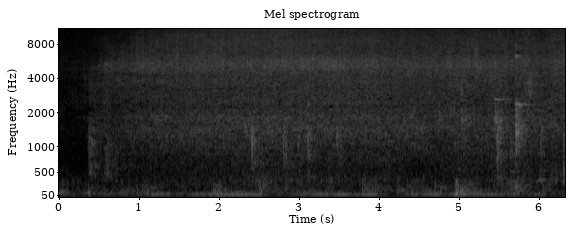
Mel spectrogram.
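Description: Tomato purée poured into a hot pan of fried onion and spice masala, sizzling strongly from about half a second in. A wooden spatula scrapes and ticks against the non-stick pan near the end as the purée is stirred in.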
